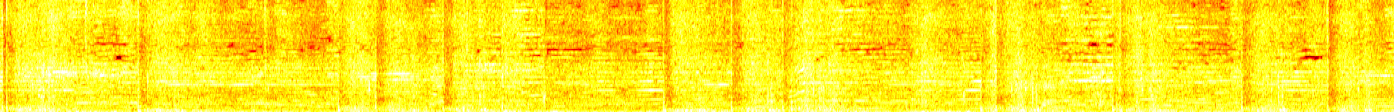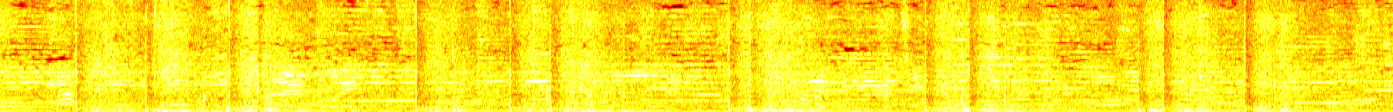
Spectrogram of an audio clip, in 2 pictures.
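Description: Aerial fireworks display: shells bursting in a quick, continuous run of bangs and crackles.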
